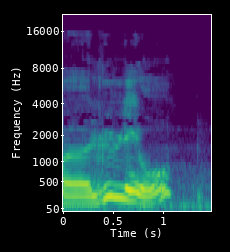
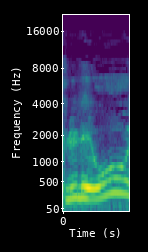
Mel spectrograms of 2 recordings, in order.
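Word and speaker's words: Luleå: Alors, dans cette vidéo, nous allons voir Luléo. Qui s'écrit Luléa, mais avec un petit rond dessus. Et en fait, quand c'est un A avec un rond dessus, ça se prononce O.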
